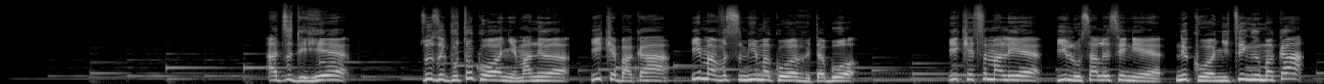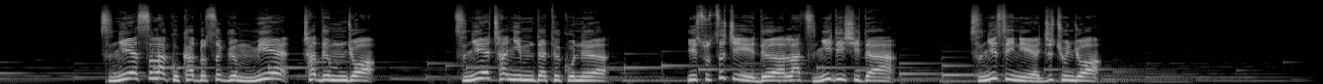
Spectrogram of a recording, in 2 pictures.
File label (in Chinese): 凉山彝语; 以色列以马忤斯; nuosu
